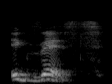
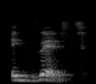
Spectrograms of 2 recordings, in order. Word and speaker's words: exist: is with a vowel the x is pronounced as z for example we have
